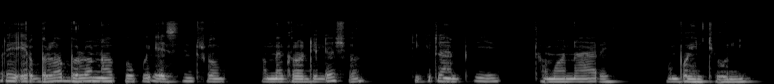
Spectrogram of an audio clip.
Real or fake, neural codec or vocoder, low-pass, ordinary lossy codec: fake; codec, 16 kHz, 16 kbps, FreqCodec, larger model; none; none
